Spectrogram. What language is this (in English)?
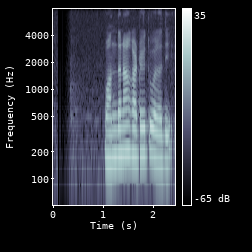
Sinhala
